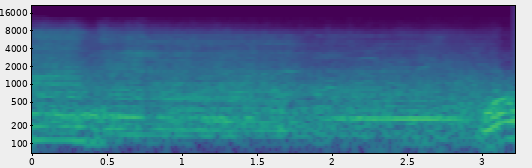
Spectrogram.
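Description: A super late model race car at Evergreen Speedway gets moving again, its engine a loud, steady roar close by, with a rising pitch near the end and commentary running under it.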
